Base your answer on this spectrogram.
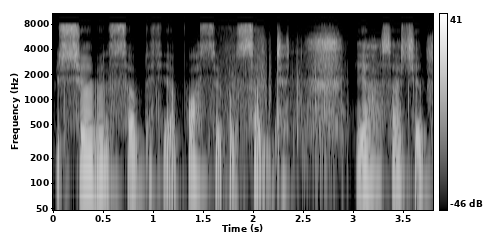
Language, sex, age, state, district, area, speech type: Kashmiri, male, 30-45, Jammu and Kashmir, Budgam, rural, spontaneous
